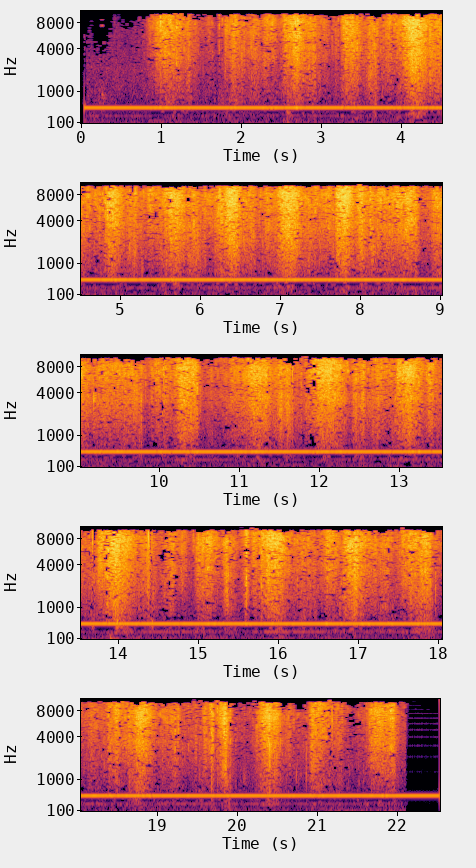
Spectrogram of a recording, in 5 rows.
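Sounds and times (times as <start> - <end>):
footsteps walking through leaves: 0.9 - 22.1.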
